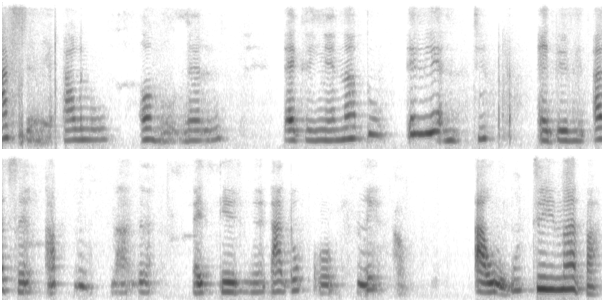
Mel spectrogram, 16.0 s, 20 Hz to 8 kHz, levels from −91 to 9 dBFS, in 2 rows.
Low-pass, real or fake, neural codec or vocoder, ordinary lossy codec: 7.2 kHz; fake; codec, 16 kHz, 0.5 kbps, FunCodec, trained on Chinese and English, 25 frames a second; Opus, 16 kbps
